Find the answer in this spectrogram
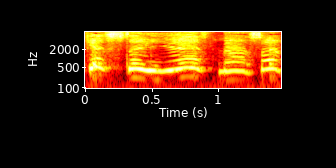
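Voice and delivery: very high, thin, soft little voice. Show how the actress always spoke as a maid in Gone with the Wind, high Butterfly McQueen voice. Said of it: "she would always speak like this".

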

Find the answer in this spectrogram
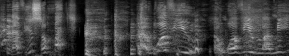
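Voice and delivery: put-on very high, slow, drawn-out baby talk. Imagining breaking into it during a serious moment: baby voice. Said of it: "bust out the baby voice saying".

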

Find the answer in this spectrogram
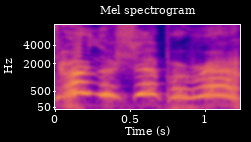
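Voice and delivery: very high, loud yell. Recalling Dan's speech, re-enacting someone who suddenly starts shouting. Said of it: "he just starts shouting".

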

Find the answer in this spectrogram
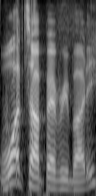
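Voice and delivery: loud booming voice. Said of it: "that was loud".

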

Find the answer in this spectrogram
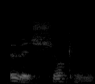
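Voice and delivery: botched, failed attempt at a British accent. Trying a teacher's british accent: failed british accent. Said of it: "I can't do his accent".

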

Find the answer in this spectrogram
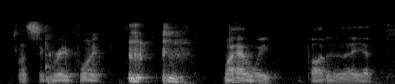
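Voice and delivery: dry, insincere, sarcastic, unconvinced tone. Answering someone who claims he's been saying it for years, in a sarcastic tone. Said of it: "You kind of sounded sarcastic when you said that".

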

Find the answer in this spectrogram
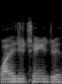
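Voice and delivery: put-on disdainful tone. Retelling a movie character's question about a book: imitating disdain. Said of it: "with such a, like, disdain".

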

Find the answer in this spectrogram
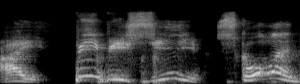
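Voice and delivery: slow, drawn-out, bad mock Scottish accent.

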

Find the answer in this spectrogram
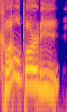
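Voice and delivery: very loud, high blurted outburst. Retelling what they blurted out on seeing the dogs: imitating own loud shout. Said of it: "I said it very loud".

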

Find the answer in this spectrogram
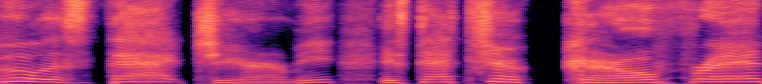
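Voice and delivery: put-on shrill yell, very high-pitched and loud. Jeremy recounts a neighborhood girl yelling to him across the street, imitating a girl yelling. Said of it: "she yells from across the street".

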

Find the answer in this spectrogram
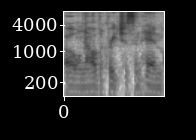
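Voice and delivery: plain

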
